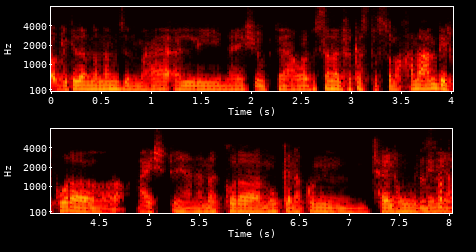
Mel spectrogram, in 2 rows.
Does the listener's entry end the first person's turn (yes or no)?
no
